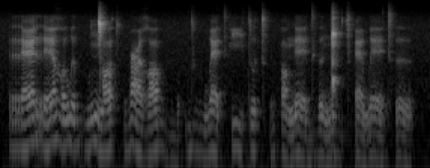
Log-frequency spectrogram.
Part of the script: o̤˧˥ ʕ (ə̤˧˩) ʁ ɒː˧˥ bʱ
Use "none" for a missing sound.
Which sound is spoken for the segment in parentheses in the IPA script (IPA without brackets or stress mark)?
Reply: ə˧˩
